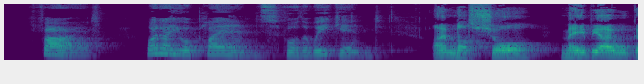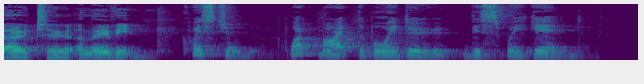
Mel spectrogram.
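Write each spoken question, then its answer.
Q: What might the boy do this weekend?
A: Go to a movie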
